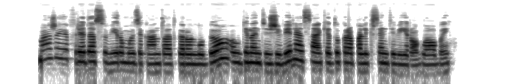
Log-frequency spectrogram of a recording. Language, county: Lithuanian, Alytus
